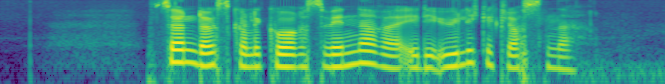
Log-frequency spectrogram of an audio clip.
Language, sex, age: Norwegian, female, 33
